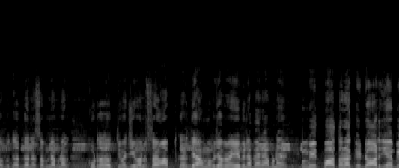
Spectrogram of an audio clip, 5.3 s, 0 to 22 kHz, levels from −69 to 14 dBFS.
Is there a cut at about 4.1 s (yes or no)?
yes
